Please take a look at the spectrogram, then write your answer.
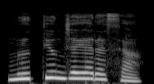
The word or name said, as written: ಮೃತ್ಯುಂಜಯರಸ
